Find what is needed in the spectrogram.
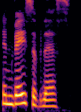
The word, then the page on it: invasiveness: British English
